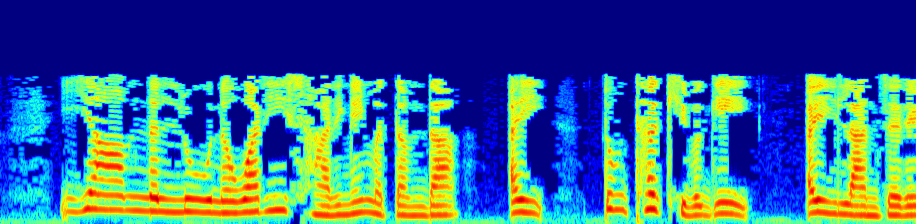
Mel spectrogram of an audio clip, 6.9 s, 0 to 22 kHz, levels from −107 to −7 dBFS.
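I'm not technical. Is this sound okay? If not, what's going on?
No, not quite. The whole recording sounds dull and watery, with everything above about 5.6 kHz gone, which is likely heavy MP3 compression squeezing the file too hard. At 6.04 s there's pre-echo: a short hiss sneaks in about 11 ms before a sharp sound, blurring its start.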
